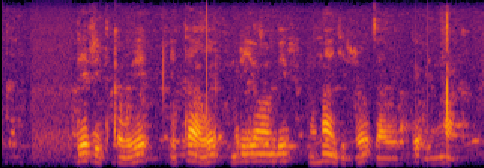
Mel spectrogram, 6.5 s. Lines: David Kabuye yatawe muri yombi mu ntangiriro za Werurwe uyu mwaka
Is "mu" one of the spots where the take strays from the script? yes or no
no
